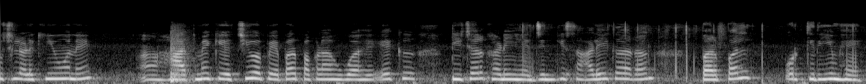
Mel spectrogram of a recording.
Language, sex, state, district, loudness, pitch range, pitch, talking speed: Hindi, female, Haryana, Rohtak, -16 LUFS, 230-260 Hz, 245 Hz, 160 wpm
